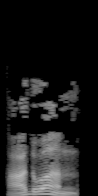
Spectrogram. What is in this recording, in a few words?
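"3adwaan" male, Arabic; عَدْوَان; ‘adwān; アドワーン; Adwan、Adwaan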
